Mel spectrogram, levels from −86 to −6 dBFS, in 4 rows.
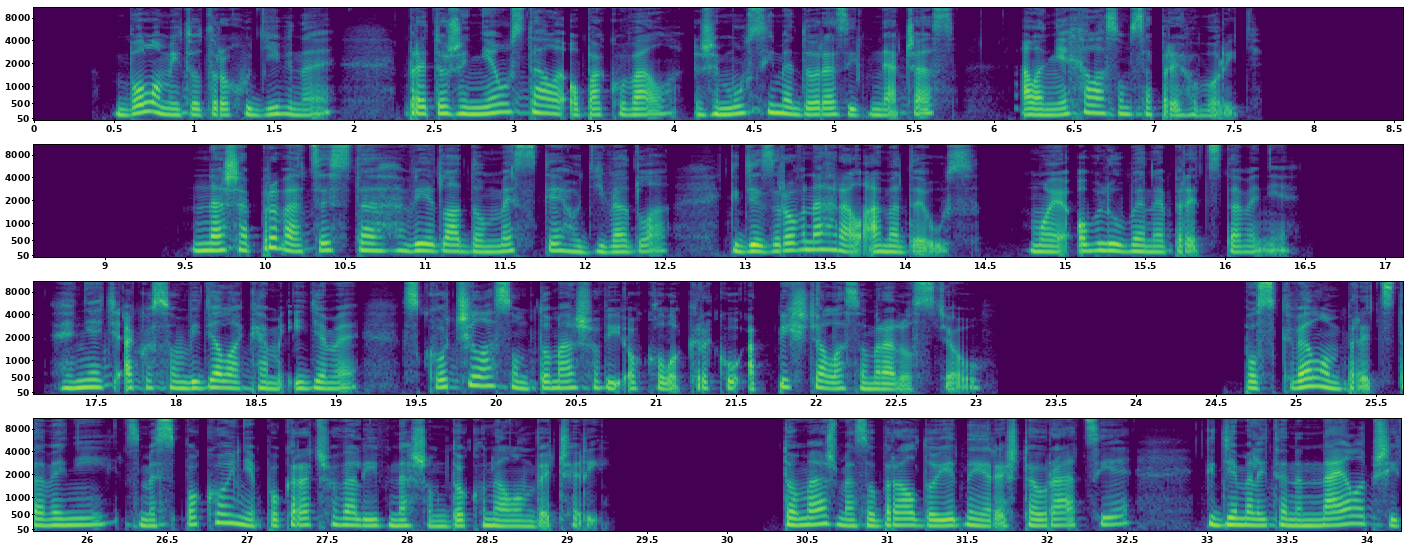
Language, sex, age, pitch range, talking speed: Slovak, female, 20-39, 175-210 Hz, 115 wpm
